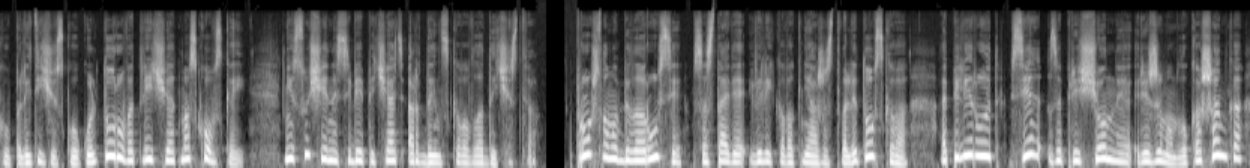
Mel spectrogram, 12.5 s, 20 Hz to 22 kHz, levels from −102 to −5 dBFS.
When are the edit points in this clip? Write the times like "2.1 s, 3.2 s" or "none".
5.4 s, 6.8 s, 10.0 s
